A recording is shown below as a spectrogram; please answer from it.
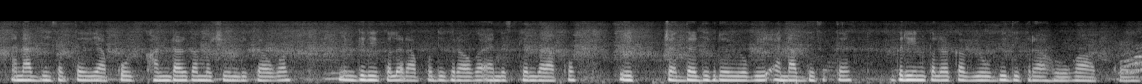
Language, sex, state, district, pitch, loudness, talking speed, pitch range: Hindi, female, Bihar, Gaya, 195 Hz, -16 LUFS, 215 wpm, 190-200 Hz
